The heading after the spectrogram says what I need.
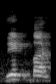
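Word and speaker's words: Svedberg: হয়ে গেছে, ঠিক আছে, আসলে কথাটা হচ্ছে ভেদবার্গ ইউনিট, ভি দিয়ে শুরু হয় না বানানটা, এস দিয়ে শুরু হয়, ঠিক আছে, ভেদবার্গ ইউনিট যেটার বানান শুরু হয় এস দিয়ে, ঠিক আছে, এটা ভেদবার্গ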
